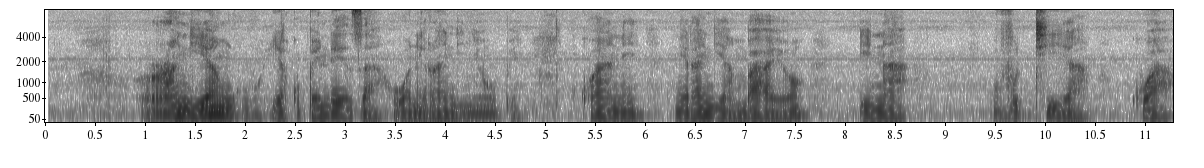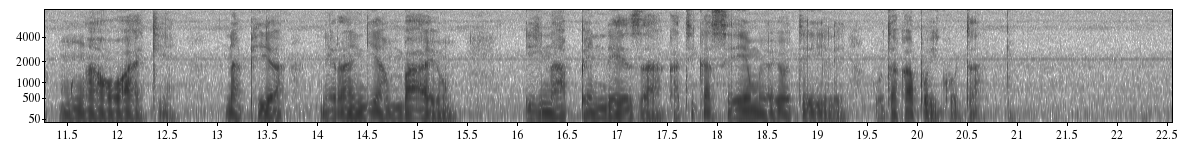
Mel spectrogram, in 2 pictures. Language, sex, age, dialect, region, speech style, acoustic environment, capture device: Swahili, male, 25-34, Tanzania - Dar es Salaam, Tanzania, relaxed, silence; nature, desktop / Windows / Chrome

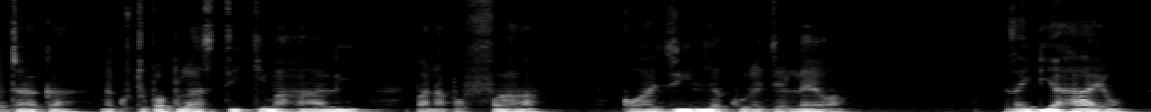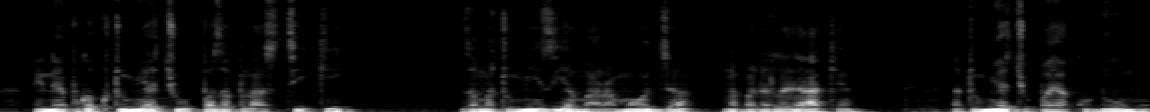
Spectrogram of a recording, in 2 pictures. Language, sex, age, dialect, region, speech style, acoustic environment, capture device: Swahili, male, 25-34, Kenya - Mombasa, Kenya, relaxed; focused, silence, desktop / Windows / Chrome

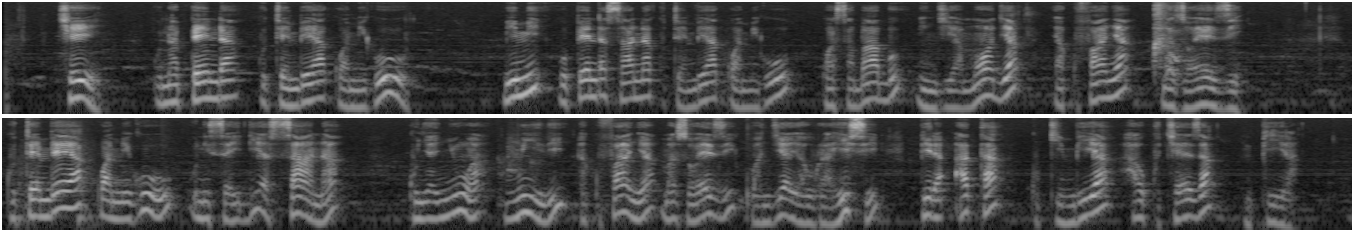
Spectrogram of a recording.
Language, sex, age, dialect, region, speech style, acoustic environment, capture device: Swahili, male, 25-34, Kenya - Nairobi Sheng-influenced, Kenya, happy, silence, desktop / Windows / Edge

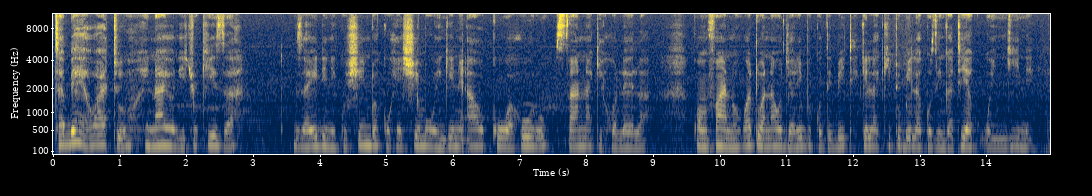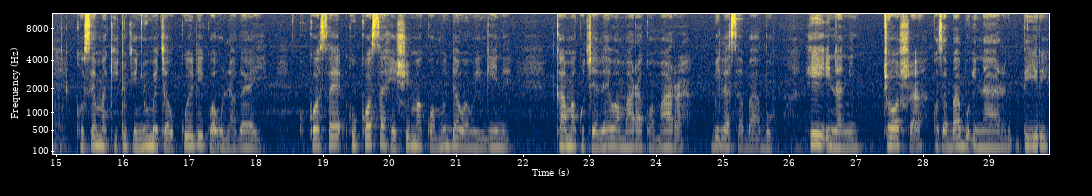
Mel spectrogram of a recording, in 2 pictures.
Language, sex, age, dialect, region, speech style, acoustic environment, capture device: Swahili, female, 35-44, Kenya - Mombasa, Kenya, happy, silence, desktop / Windows / Chrome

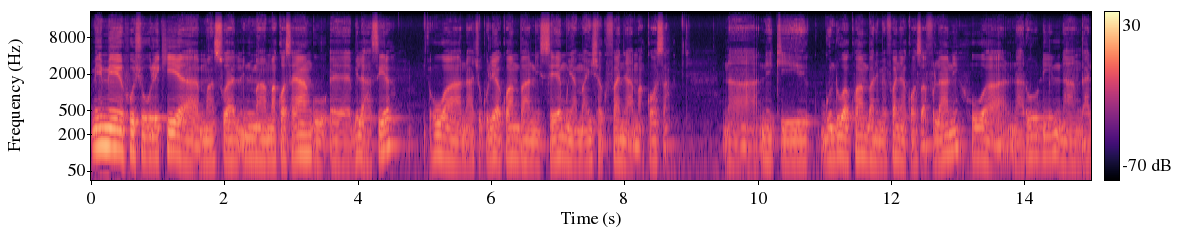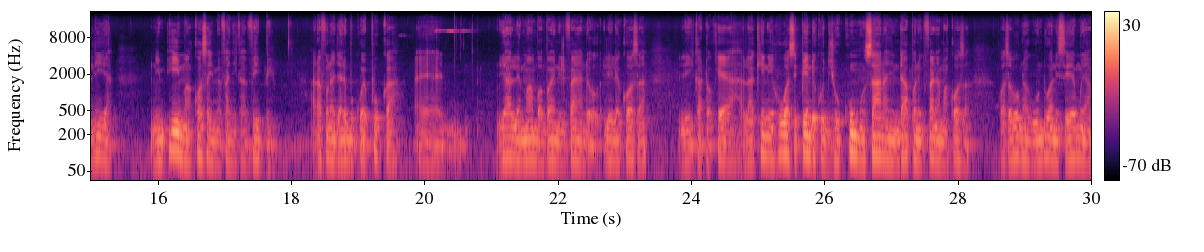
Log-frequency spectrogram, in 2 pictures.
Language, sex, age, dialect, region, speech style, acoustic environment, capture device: Swahili, male, 25-34, Kenya - Nairobi Sheng-influenced, Kenya, excited, traffic, desktop / Windows / Firefox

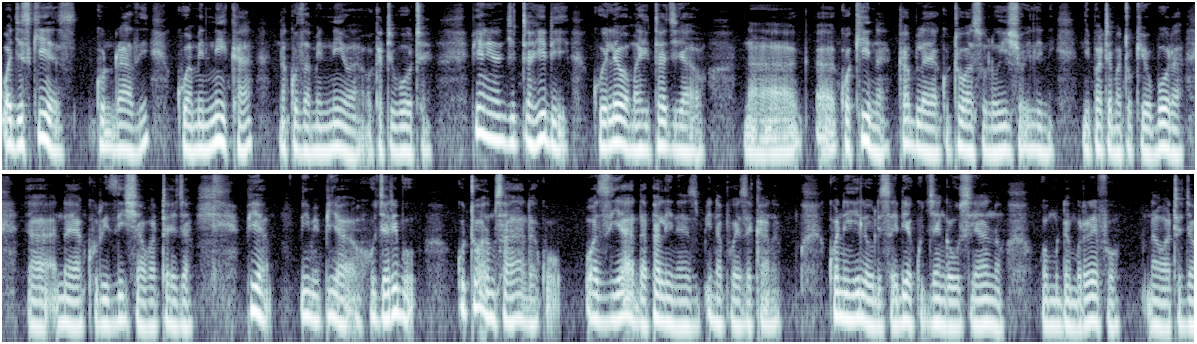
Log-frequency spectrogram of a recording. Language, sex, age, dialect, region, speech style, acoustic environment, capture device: Swahili, male, 25-34, Kenya - Nairobi Sheng-influenced, Kenya, relaxed, nature, mobile / Linux / Chrome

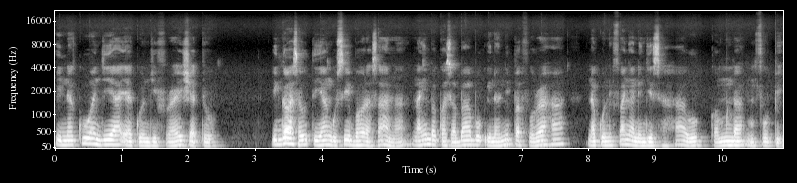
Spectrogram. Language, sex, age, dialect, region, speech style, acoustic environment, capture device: Swahili, male, 18-24, Kenya - Nairobi Sheng-influenced, Kenya, relaxed, silence, mobile / Linux / Chrome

